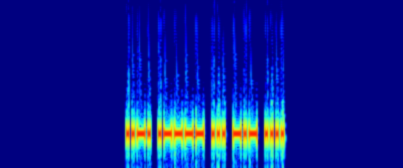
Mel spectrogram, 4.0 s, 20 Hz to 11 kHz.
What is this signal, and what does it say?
Morse code, heard as a keyed tone, about 46 wpm, 700 Hz. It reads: F1SKH
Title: DXCC-100 Call Signs - 5 Characters - Repeated 3x - 45wpm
